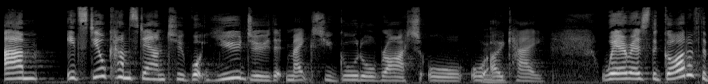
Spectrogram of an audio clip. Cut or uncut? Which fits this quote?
uncut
